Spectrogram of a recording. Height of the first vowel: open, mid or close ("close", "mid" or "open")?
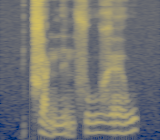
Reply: open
